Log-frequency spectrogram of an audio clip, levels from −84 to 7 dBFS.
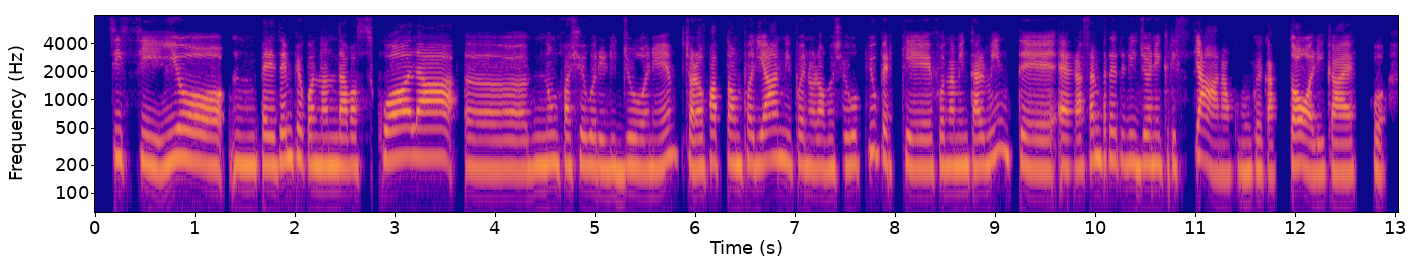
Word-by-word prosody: Sì, 245 Hz, -2 st, -1 dB
sì, 215 Hz, -3 st, -4 dB
io, 220 Hz, -3 st, +3 dB
mhmm, 205 Hz, 0 st, -2 dB
per 210 Hz, -1 st, 0 dB
esempio 225 Hz, +3 st, 0 dB
quando 205 Hz, -1 st, +1 dB
andavo 200 Hz, 0 st, +2 dB
a 200 Hz, -, +2 dB
scuola, 245 Hz, +2 st, +4 dB
uhm, 185 Hz, 0 st, -3 dB
non 210 Hz, +1 st, 0 dB
facevo 200 Hz, 0 st, -2 dB
religione, 190 Hz, +3 st, -2 dB
cioè 190 Hz, -6 st, 0 dB
l'ho 195 Hz, -, +1 dB
fatta 215 Hz, +1 st, +1 dB
un 210 Hz, -, +1 dB
po' 215 Hz, +1 st, -3 dB
di 205 Hz, +1 st, -2 dB
anni, 230 Hz, -2 st, +2 dB
poi 205 Hz, 0 st, -5 dB
non 190 Hz, -1 st, -3 dB
la 190 Hz, -, -1 dB
facevo 200 Hz, +2 st, -4 dB
più 275 Hz, +6 st, -6 dB
perché 200 Hz, -6 st, -3 dB
fondamentalmente 200 Hz, 0 st, -1 dB
era 190 Hz, -1 st, +1 dB
sempre 225 Hz, +2 st, -1 dB
religione 210 Hz, -1 st, -3 dB
cristiana, 190 Hz, -4 st, +1 dB
comunque 175 Hz, +1 st, -5 dB
cattolica, 175 Hz, -1 st, +2 dB
ecco. 170 Hz, +1 st, -6 dB
200 Hz, 160 wpm, -23 LUFS, 190-220 Hz, -, scuola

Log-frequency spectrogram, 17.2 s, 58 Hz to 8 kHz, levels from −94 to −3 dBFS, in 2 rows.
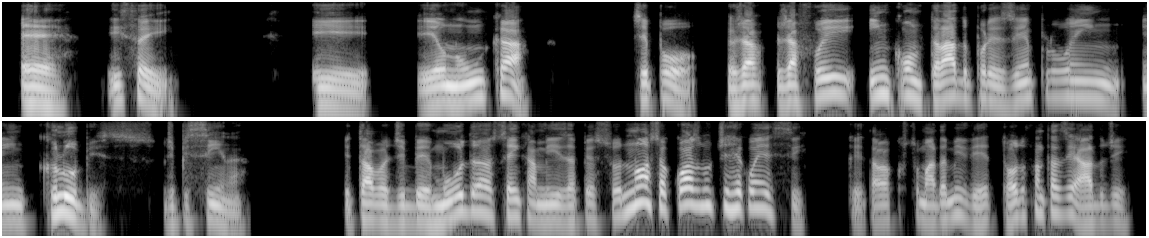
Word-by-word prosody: É, 100 Hz, -5 st, +5 dB, 0.3 s
isso 115 Hz, +1 st, -2 dB
aí. -, -, +1 dB, 1.0 s
E 95 Hz, -5 st, 0 dB, 0.4 s
e 95 Hz, -, -2 dB
eu 110 Hz, +1 st, +6 dB
nunca, 120 Hz, +5 st, +5 dB, 0.8 s
tipo, -, -, 0 dB, 0.2 s
eu -, -, 0 dB
já 120 Hz, +2 st, +5 dB
já 115 Hz, +3 st, +5 dB
fui 155 Hz, +7 st, 0 dB
encontrado, 140 Hz, -3 st, +3 dB
por 130 Hz, +2 st, -4 dB
exemplo, 130 Hz, +5 st, -4 dB
em 135 Hz, -3 st, -3 dB, 0.2 s
em 110 Hz, 0 st, -2 dB
clubes 140 Hz, -, 0 dB
de 100 Hz, -, -10 dB
piscina, 100 Hz, -6 st, -6 dB, 0.7 s
e -, -, -7 dB
estava 115 Hz, -2 st, +2 dB
de 105 Hz, +2 st, -6 dB
bermuda, 130 Hz, -, +1 dB
sem 140 Hz, 0 st, -2 dB
camisa, 110 Hz, -3 st, -3 dB
a -, -, -10 dB
pessoa: 115 Hz, +3 st, -7 dB
Nossa, 215 Hz, +1 st, +4 dB
eu -, -, -2 dB
quase 220 Hz, +2 st, +4 dB
não 215 Hz, -, -1 dB
te 200 Hz, 0 st, -6 dB
reconheci", 185 Hz, -, -3 dB, 0.3 s
porque -, -, -13 dB
estava 110 Hz, +1 st, -4 dB
acostumado 110 Hz, 0 st, -5 dB
a -, -, -4 dB
me 140 Hz, +2 st, -5 dB
ver, 110 Hz, -2 st, -7 dB
todo 135 Hz, -, -2 dB
fantasiado 150 Hz, -10 st, -2 dB
de 105 Hz, -3 st, -12 dB
120 Hz, 150 wpm, -23 LUFS, 105-145 Hz, 1.0 s, eu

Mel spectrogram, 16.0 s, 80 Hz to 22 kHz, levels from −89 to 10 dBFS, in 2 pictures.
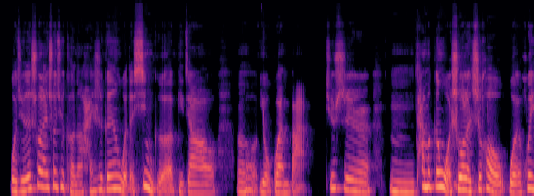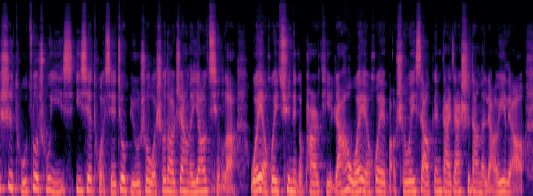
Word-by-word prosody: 我 210 Hz, -, +1 dB
觉 205 Hz, +1 st, 0 dB
得 240 Hz, -, +3 dB
说 300 Hz, +4 st, -1 dB
来 275 Hz, -1 st, +1 dB
说 295 Hz, +2 st, -2 dB
去 280 Hz, 0 st, -1 dB
可 180 Hz, -9 st, -6 dB
能 170 Hz, +1 st, -6 dB
还 195 Hz, +2 st, -6 dB
是 230 Hz, +2 st, -3 dB
跟 250 Hz, +2 st, +2 dB
我 -, -, 0 dB
的 245 Hz, -, -7 dB
性 255 Hz, +2 st, +3 dB
格 -, -, -4 dB
比 180 Hz, -, -9 dB
较， 170 Hz, -1 st, -6 dB, 0.3 s
呃， 200 Hz, +4 st, -5 dB
有 185 Hz, -2 st, -2 dB
关 175 Hz, -2 st, -2 dB
吧。 -, -, -10 dB, 0.2 s
就 260 Hz, -, -3 dB
是， 215 Hz, -7 st, -2 dB, 0.3 s
嗯， 190 Hz, -3 st, -1 dB
他 285 Hz, -, -2 dB
们 280 Hz, -1 st, +6 dB
跟 290 Hz, 0 st, +6 dB
我 265 Hz, -, +3 dB
说 240 Hz, -5 st, +5 dB
了 210 Hz, -, +3 dB
之 245 Hz, -, -1 dB
后， 205 Hz, -8 st, 0 dB
我 180 Hz, -1 st, 0 dB
会 255 Hz, +7 st, +1 dB
试 255 Hz, +2 st, +1 dB
图 205 Hz, -6 st, -3 dB
做 240 Hz, +3 st, +3 dB
出 235 Hz, -1 st, -2 dB
一 190 Hz, -2 st, -3 dB
些 215 Hz, 0 st, -3 dB
一 225 Hz, -, +1 dB
些 225 Hz, +1 st, +3 dB
妥 215 Hz, -1 st, -5 dB
协， 175 Hz, -, -2 dB
就 230 Hz, +6 st, +4 dB
比 210 Hz, -4 st, -4 dB
如 175 Hz, +1 st, +1 dB
说 205 Hz, +2 st, +1 dB
我 180 Hz, -, +1 dB
收 210 Hz, +2 st, 0 dB
到 200 Hz, -2 st, +2 dB
这 215 Hz, -, 0 dB
样 200 Hz, -, +1 dB
的 180 Hz, -, 0 dB
邀 205 Hz, +2 st, +2 dB
请 210 Hz, +3 st, -1 dB
了， -, -, -4 dB, 0.2 s
我 210 Hz, -, +6 dB
也 245 Hz, -, +9 dB
会 200 Hz, +3 st, +2 dB
去 215 Hz, +3 st, +1 dB
那 200 Hz, -1 st, +3 dB
个 180 Hz, -, -4 dB
party， 180 Hz, +1 st, -3 dB
然 175 Hz, +2 st, -1 dB
后 230 Hz, +4 st, +2 dB
我 195 Hz, +2 st, +4 dB
也 200 Hz, -4 st, +3 dB
会 190 Hz, -1 st, 0 dB
保 -, -, -7 dB
持 190 Hz, -, -2 dB
微 200 Hz, +1 st, +3 dB
笑 175 Hz, -4 st, 0 dB
跟 205 Hz, +3 st, -2 dB
大 190 Hz, -3 st, 0 dB
家 190 Hz, +1 st, -1 dB
适 220 Hz, +3 st, -1 dB
当 195 Hz, -3 st, -2 dB
地 170 Hz, -, -3 dB
聊 -, -, -3 dB
一 195 Hz, +1 st, +3 dB
聊。 185 Hz, -, -4 dB
205 Hz, 325 characters per minute, -21 LUFS, 185-235 Hz, 0.3 s, 也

